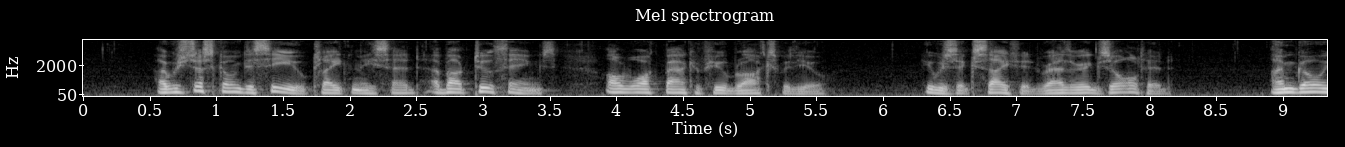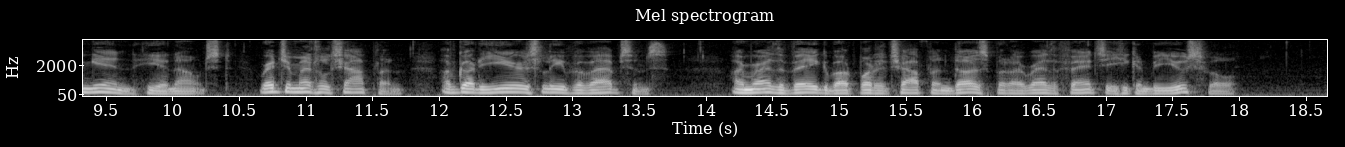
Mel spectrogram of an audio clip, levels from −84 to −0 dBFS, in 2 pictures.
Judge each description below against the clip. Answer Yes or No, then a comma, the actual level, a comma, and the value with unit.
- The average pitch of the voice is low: Yes, low, 120 Hz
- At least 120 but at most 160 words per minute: No, average, 180 wpm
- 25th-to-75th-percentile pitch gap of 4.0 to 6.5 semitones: Yes, average, 4.4 semitones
